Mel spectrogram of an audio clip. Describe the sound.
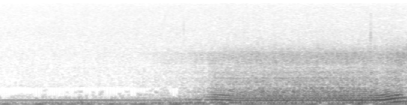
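A car drives along a high street toward a garage: a steady engine and road hum that grows louder about halfway through as the engine note climbs.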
